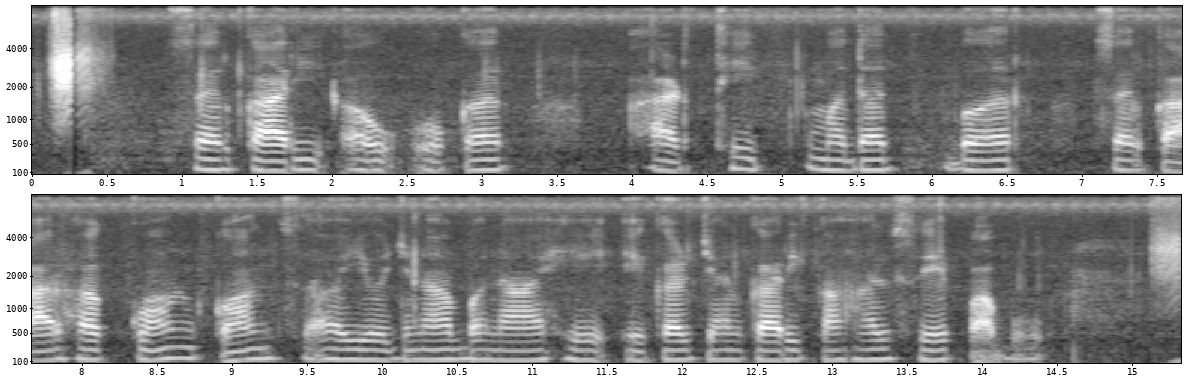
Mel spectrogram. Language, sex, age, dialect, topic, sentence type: Chhattisgarhi, male, 51-55, Eastern, agriculture, question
